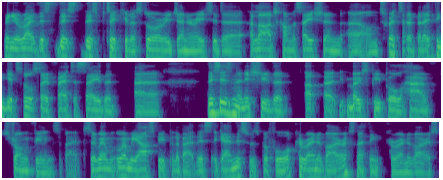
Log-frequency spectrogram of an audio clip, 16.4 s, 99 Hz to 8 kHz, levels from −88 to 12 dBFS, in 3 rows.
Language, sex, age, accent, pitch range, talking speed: English, male, 20-39, British, 85-120 Hz, 210 wpm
